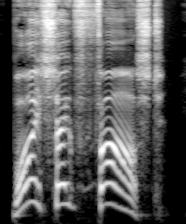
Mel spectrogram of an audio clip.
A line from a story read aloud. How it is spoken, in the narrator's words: he shouted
